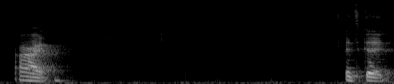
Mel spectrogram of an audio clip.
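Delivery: talking while chewing. Tasting vanilla buttercream on camera while talking: chewing, mouth full. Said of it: "making sounds, chewing sounds on".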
